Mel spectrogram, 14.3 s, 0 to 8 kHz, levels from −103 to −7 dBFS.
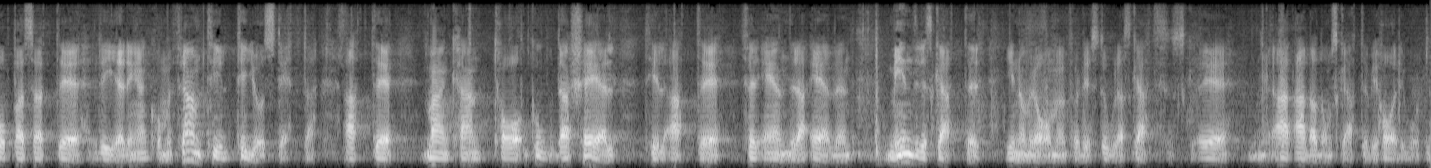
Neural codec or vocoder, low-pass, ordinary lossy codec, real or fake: vocoder, 24 kHz, 100 mel bands, Vocos; 7.2 kHz; none; fake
